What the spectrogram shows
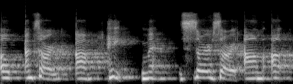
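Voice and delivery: nervous apologetic voice. Retelling how women chime in on Clubhouse: imitating someone speaking nervously. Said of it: "who was speaking nervously, who kept apologizing".

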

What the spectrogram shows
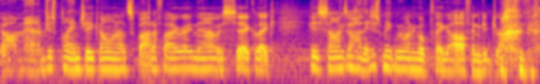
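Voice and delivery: put-on strong Jersey accent. Speaker retells a fan in the parking lot talking about [name]; imitating a strong Jersey accent. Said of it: "he's like a Jersey strong accent guy".

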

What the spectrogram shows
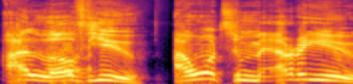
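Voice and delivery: put-on Scottish accent, loud, slow, angry. Showing how everything sounds angrier in it, in an angry-sounding Scottish accent. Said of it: "but the Scottish accent".

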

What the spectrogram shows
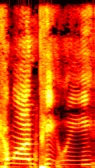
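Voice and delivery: put-on very high, coaxing, smitten kid voice. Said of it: "that's my best [name] voice".

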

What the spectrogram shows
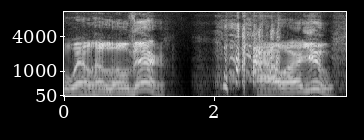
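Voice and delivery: swooping put-on cartoon bear voice. Announcing an impersonation, then greeting someone: Yogi Bear impression. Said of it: "I'm going to impersonate Yogi Bear".

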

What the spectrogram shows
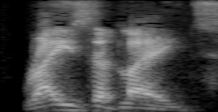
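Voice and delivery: Australian accent, pitched low. Asked to teach an Australian accent quickly, [name] demonstrates an Australian accent. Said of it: "teach me quickly how to do an Australian accent".

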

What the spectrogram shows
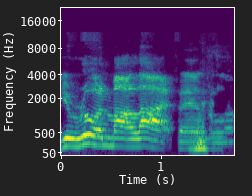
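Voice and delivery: put-on Louisiana accent. Practicing a Louisiana dialect from an online archive, Louisiana accent like Foghorn Leghorn. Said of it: "I swear that would just sound like Foghorn Leghorn".

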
